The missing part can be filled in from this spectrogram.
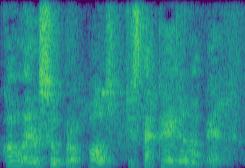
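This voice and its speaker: A Brazilian man telling a church story, voicing a calm male teacher who gives plain commands and asks quiet questions. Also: fairly low pitch, fast talker, reverberant, voice pushed down. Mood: searching. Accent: Brazilian Portuguese.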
